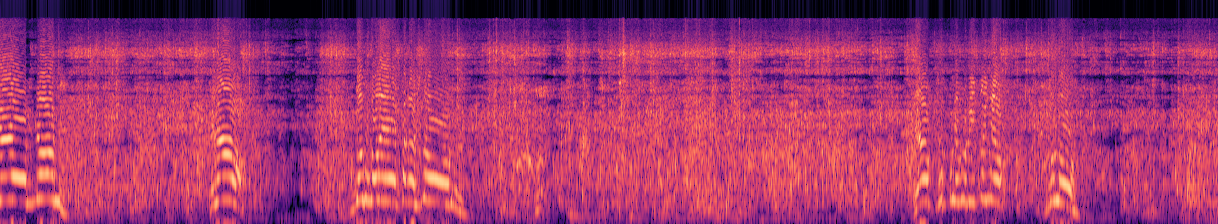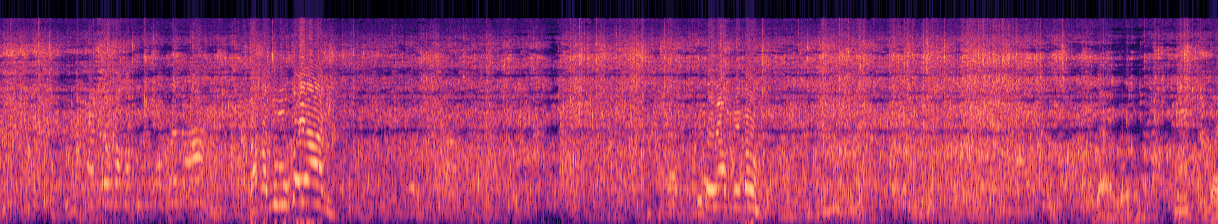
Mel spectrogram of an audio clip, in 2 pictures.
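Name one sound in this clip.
Water splashes and churns steadily as a net is hauled through it.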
